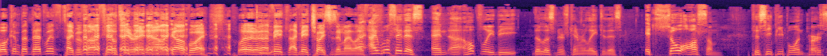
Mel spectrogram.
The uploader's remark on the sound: live at Radio Row in Las Vegas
